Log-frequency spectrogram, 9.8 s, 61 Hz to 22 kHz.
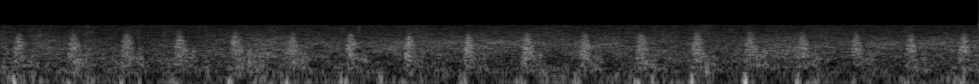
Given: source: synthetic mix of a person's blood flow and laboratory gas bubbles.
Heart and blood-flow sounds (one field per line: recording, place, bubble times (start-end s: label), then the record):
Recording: Doppler ultrasound of blood flow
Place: subclavian vein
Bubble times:
6.99-7.12 s: bubbles
From the record:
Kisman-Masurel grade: 111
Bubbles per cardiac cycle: 1 to 2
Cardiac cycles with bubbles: 1 to 10%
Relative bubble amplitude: barely perceptible (0.100 to 0.250)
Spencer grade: 1 (occasional bubble signal discernible with the cardiac motion signal, with majority of cardiac periods free of bubbles)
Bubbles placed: anywhere in the cardiac cycle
